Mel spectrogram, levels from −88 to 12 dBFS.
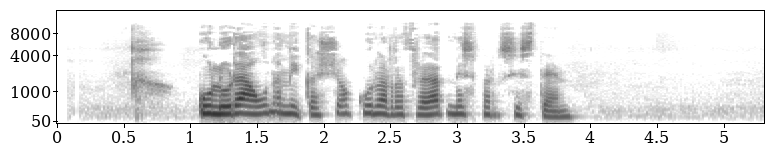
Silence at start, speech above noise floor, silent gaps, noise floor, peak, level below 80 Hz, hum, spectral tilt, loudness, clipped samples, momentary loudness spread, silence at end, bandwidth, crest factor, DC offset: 0.6 s; 44 dB; none; -65 dBFS; -4 dBFS; -74 dBFS; none; -6 dB/octave; -22 LUFS; under 0.1%; 23 LU; 1.45 s; 10 kHz; 20 dB; under 0.1%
